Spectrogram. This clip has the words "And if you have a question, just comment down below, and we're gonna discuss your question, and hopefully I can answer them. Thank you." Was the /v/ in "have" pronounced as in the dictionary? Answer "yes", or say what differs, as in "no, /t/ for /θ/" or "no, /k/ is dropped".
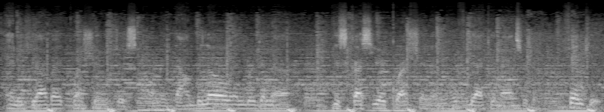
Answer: no, /b/ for /v/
